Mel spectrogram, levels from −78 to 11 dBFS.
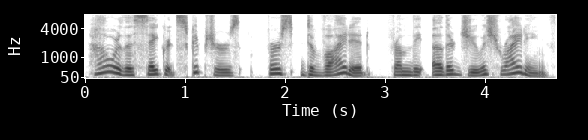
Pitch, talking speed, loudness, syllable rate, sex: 180 Hz, 155 wpm, -19 LUFS, 5.0 syllables/s, female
